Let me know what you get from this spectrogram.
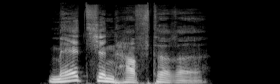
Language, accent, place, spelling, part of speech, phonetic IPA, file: German, Germany, Berlin, mädchenhaftere, adjective, [ˈmɛːtçənhaftəʁə], De-mädchenhaftere.ogg
- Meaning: inflection of mädchenhaft: 1. strong/mixed nominative/accusative feminine singular comparative degree 2. strong nominative/accusative plural comparative degree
